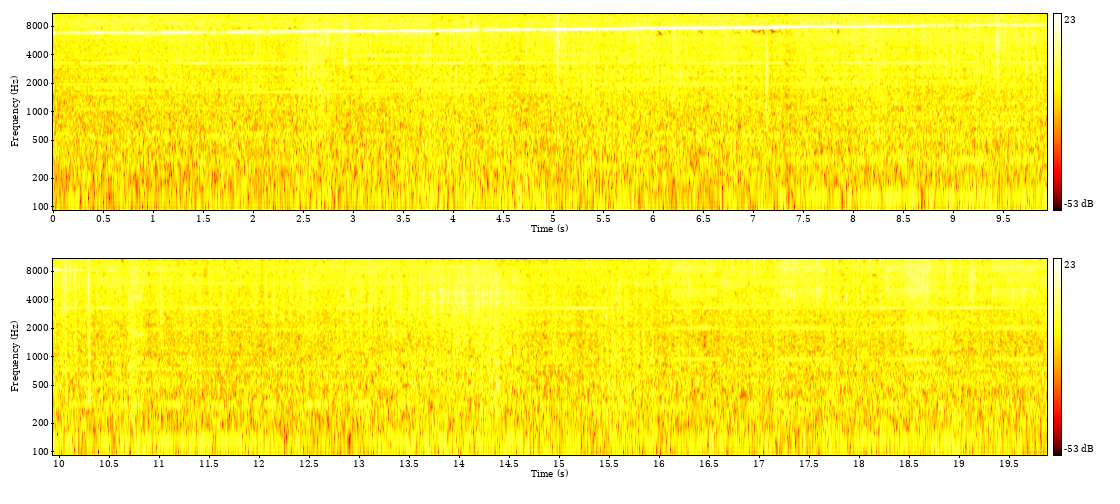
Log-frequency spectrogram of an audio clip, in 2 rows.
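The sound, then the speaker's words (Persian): A loud, steady airplane engine drone from an aircraft with a 14-kilometre flight ceiling, being run at its maximum capacity, fills the whole stretch, with a high whine slowly climbing in pitch early on and a constant deep rumble underneath, no voices. “قربان، قربان، سقف پرواز این هواپیما 14 کیلومتره. خودت هم میدونی که میتونه خیلی بیشتر ارتفاع بگیره.”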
